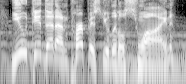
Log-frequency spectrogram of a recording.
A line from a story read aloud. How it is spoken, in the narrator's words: Rose shouted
